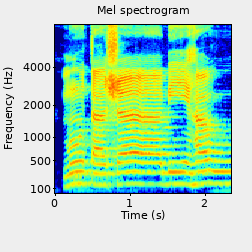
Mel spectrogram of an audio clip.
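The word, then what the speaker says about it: مُتَشَابِهًا: mutasyabihahum baik diulangi lagi kalau kita berhenti di mutasyabih ya maka kita membacanya mutasyabiha menjadi satu harakat bukan dua harakat kalau kita melanjutkan akan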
